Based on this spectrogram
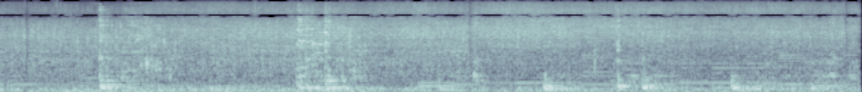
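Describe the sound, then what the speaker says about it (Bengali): Mushrooms seasoned with salt, turmeric and Kashmiri red chilli powder fry in oil in a pan, a constant loud sizzle broken by regular scraping knocks of a spoon stirring, with no talk. "মাশরুমে দেবো পরিমাণ মতন লবণ আর দেবো সামান্য হলুদ গুঁড়ো আর একটু কাশ্মীরি লাল লঙ্কা গুঁড়ো দিয়ে মাশরুমগুলো খুব ভালো করে ভেজে তারপর তুলে নিতে হবে।"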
